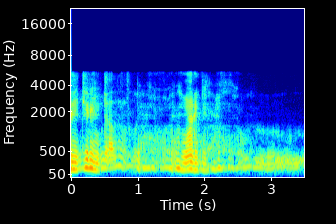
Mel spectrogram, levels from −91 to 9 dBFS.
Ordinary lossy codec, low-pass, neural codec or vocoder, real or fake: none; 5.4 kHz; autoencoder, 22.05 kHz, a latent of 192 numbers a frame, VITS, trained on one speaker; fake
